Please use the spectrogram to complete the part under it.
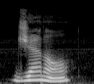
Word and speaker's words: gentle: Let's compare the words gentle, G-E-N-T-L-E, and gently, G-E-N-T-L-Y. The final syllable of the word gentle is just an L sound, ol. Yes, there is an E in the spelling, but it is not pronounced in any way. Gentle, gentle. In the word gentle, because the T is between an N sound and a syllabic L, the T sound can be omitted.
